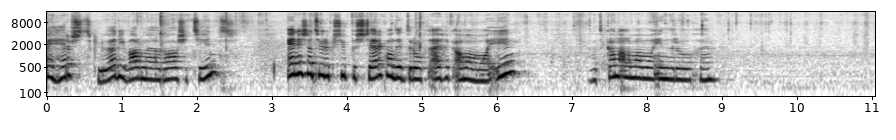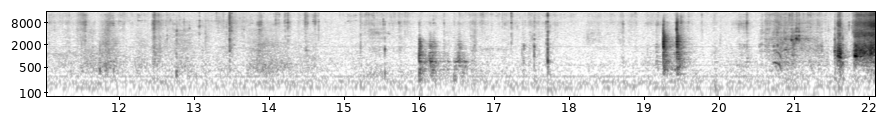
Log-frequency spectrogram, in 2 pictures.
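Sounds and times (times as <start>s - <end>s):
flower stems rustling and clicking: 0.0s - 17.9s.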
